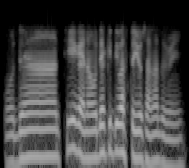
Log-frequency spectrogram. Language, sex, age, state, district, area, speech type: Marathi, male, 18-30, Maharashtra, Amravati, urban, conversation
